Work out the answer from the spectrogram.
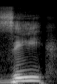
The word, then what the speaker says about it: xe: get is pronounced Z, the XE, commonly pronounced Z, and the XYR is Zir, okay?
